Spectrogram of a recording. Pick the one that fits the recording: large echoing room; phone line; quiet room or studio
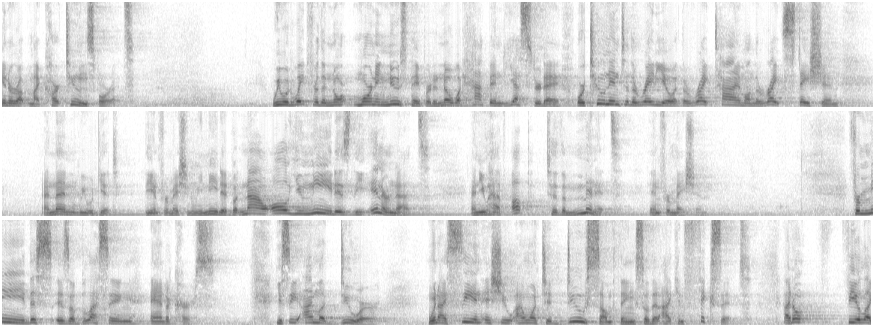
large echoing room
